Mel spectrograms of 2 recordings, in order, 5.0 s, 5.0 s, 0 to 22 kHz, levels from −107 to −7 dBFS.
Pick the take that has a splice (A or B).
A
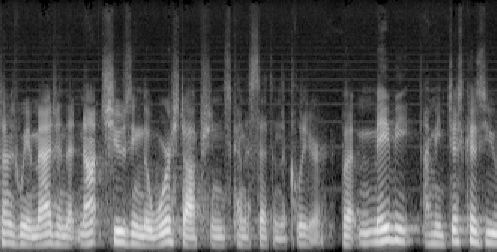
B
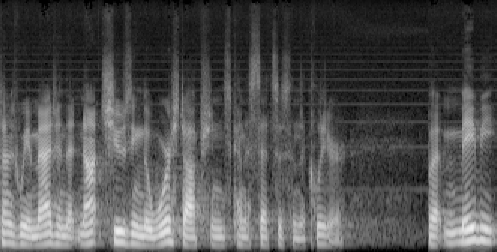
A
